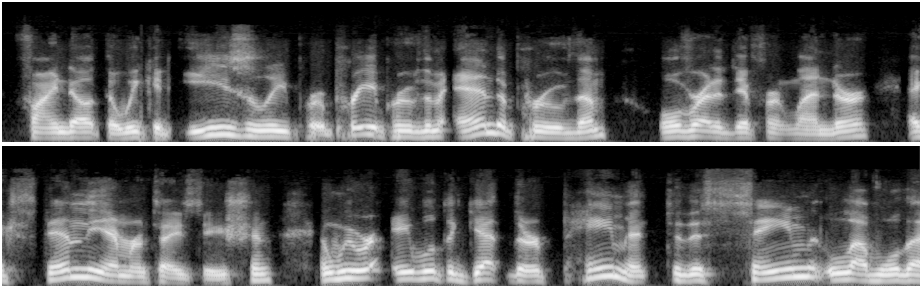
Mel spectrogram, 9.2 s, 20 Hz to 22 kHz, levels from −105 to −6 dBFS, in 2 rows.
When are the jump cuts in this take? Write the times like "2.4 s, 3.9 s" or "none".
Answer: 1.5 s, 6.5 s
